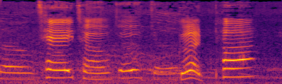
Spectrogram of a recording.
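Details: Young boy in a clinic attempting the word "potato", each attempt different, with inconsistent consonant and vowel errors and effortful speech, in speech therapy; childhood apraxia of speech.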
